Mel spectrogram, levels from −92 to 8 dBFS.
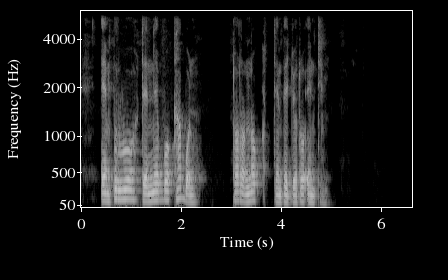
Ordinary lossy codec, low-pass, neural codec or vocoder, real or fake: none; 5.4 kHz; none; real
